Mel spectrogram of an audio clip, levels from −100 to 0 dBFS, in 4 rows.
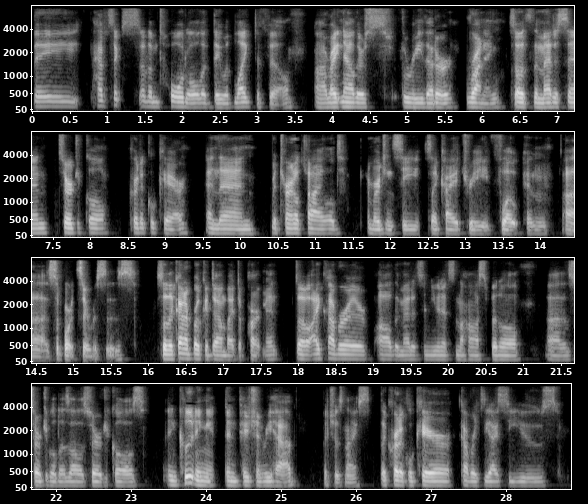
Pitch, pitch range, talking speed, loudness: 120 Hz, 115-130 Hz, 160 wpm, -24 LUFS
